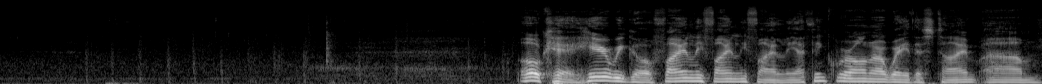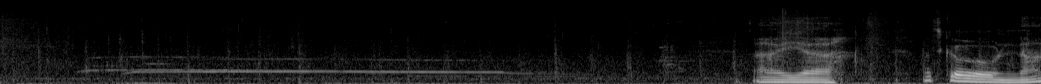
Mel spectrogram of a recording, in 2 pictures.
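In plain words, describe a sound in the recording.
Footsteps swish softly through tall grass.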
